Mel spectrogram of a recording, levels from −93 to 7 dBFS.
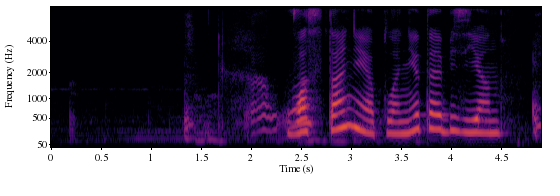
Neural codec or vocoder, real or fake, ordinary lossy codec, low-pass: none; real; none; none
